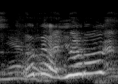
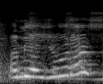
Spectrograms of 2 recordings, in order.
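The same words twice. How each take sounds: First: Slow, whining imitation of the boy; drawn-out mock plea; mocking whiny child. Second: Said in the usual way. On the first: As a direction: tease him by copying his whine. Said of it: "mocking the child's plea". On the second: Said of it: "repeated mocking".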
